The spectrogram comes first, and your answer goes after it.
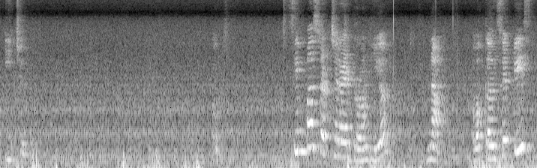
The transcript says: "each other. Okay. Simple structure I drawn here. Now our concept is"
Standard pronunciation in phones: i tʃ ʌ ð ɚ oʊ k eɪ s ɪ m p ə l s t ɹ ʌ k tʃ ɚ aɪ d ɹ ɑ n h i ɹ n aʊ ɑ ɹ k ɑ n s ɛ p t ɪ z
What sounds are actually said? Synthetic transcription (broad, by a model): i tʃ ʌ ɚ oʊ k eɪ s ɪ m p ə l s t ɹ ʌ k tʃ ɚ aɪ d ɹ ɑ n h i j n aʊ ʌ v k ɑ n s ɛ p t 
